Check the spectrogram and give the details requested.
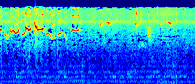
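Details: Leaf warbler delivering a 'ngerol' song as masteran material: about eight loud, high, zigzagging whistled notes in quick succession, followed by a few faint, sharp high chips.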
